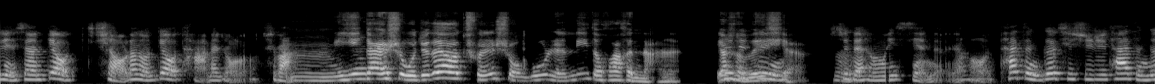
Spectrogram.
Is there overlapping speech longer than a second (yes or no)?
yes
